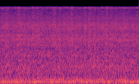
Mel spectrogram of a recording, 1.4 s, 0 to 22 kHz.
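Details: Isuzu 4HK1 truck (Reward), formerly no-start with DTC P0651 flash code 56, idling after ECM relay replacement (relay supplies injector power): low steady diesel idle, even unhurried beat, no knocks, misses or hunting.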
